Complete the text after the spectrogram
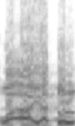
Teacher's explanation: hukumnya namanya idgham bila gunna. Artinya masuk tanpa dengung, hurufnya ada dua, yaitu ro dan la.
